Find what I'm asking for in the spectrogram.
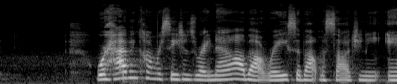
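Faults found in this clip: Overlap between stream segments. Short skip at 1.23–1.26 s, just before "conversations right now about"; waveform jumps, about 26 ms missing. Second skip at 3.24 s, just after "right now about race", about 17 ms lost. Probable component: segment stitching in player. Mechanism: adjacent segment timestamps overlap, player trims the overlap from audio that was not duplicated. Skips about 2 s apart, which fits 2-second segments.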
